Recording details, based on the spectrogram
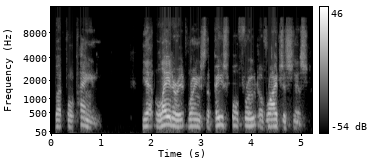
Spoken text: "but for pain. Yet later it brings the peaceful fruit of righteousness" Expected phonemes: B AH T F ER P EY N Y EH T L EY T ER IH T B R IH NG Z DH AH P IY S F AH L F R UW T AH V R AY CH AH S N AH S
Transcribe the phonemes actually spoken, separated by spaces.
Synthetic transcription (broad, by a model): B AH T F ER P EY N Y EH T L EY T ER IH T B R IH NG Z DH AH P IY S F L F R UW T AH V R AY CH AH S N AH S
